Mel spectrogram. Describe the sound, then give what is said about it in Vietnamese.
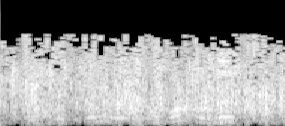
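Audience applause at a Buddhist temple: a dense, continuous patter of many hands clapping together, with voices mixed into the steady wash. “Thì xin tất cả quý vị cho một tràng pháo tay với nhau.”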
